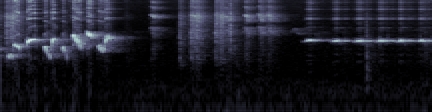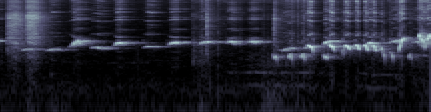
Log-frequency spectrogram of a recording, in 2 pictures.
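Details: White-rumped shama in gacor song with full isian: tumbling whistled notes, a long steady pure whistle, then a string of short slurred whistles building into fast warbling.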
